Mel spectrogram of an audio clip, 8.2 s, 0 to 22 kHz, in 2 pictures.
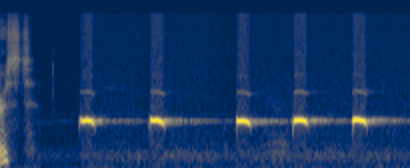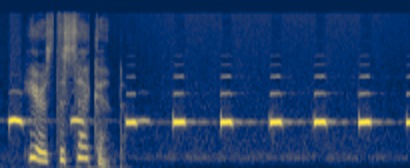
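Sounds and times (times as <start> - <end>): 
speech: 0.0 - 0.4, 4.4 - 5.4
male northern saw-whet owl advertising call of whistled toots: 0.8 - 8.2.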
